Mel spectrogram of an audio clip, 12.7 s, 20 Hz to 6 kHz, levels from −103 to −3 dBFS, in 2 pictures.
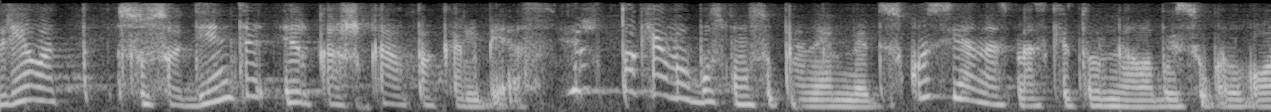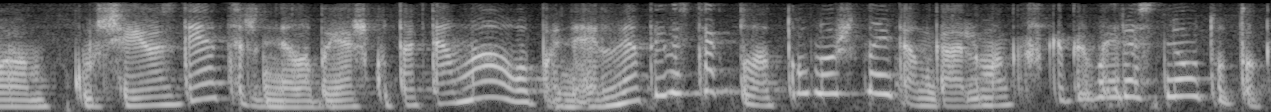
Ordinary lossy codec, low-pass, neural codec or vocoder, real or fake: MP3, 48 kbps; 5.4 kHz; none; real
